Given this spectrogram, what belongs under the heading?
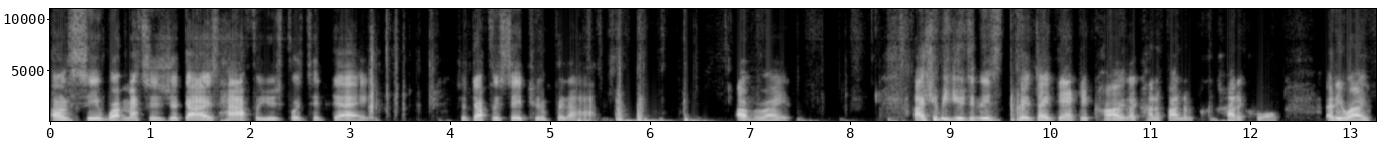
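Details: Deaf speech (deaf accent) in a man who describes himself as having a deaf accent.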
